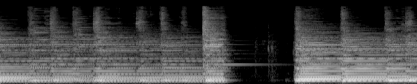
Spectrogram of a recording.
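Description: Acoustic guitar, capoed at the fourth fret, strummed chords that cut off sharply a little over two seconds in. After a gap of most of a second the strumming comes back in: one of the deliberate stops in the song's strum pattern.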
